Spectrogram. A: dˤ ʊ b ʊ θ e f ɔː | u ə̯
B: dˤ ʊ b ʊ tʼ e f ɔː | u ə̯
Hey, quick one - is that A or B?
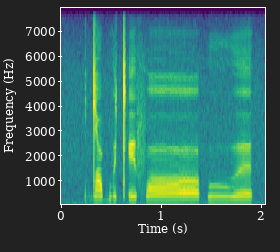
B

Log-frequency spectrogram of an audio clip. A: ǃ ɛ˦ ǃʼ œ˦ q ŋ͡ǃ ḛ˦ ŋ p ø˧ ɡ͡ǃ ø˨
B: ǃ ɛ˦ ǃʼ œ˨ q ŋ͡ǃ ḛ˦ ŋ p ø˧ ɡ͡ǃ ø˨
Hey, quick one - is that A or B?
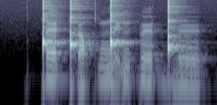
B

